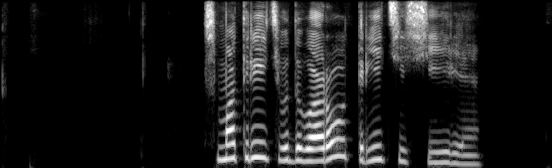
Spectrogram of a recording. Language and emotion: Russian, neutral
